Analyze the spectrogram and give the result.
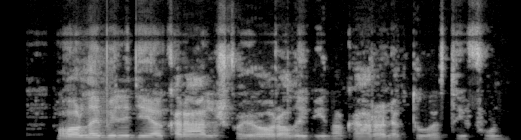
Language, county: Lithuanian, Kaunas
